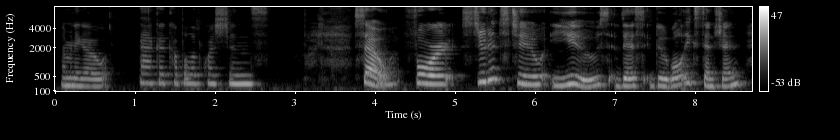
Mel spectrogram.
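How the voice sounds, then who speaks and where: A woman talking through a casual screen-share software tutorial as a trainer, in an informal, enthusiastic and encouraging way. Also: fairly high pitch. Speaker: school district technology trainer.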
